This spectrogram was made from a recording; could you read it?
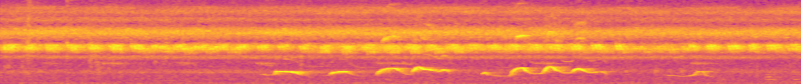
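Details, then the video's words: Unidentified bird calling from a tree at night after sunset, unseen: a series of warbling, wavering whistled phrases rising and falling, over a steady high insect chorus. "Suara Burung Aneh di Malam Hari"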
